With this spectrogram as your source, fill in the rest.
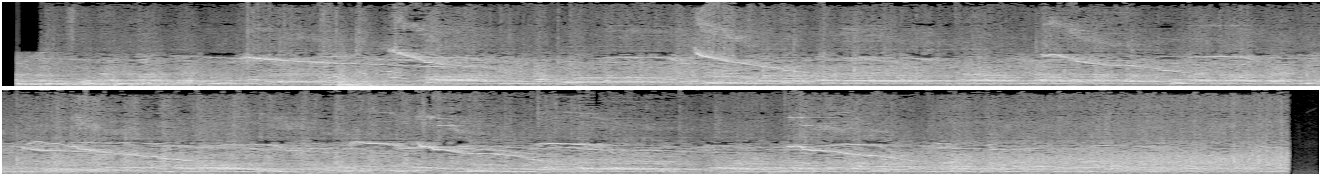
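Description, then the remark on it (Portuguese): A huge crowd of Benfica supporters chants together in a stadium during a football match, taunting rivals Sporting, a loud, unbroken roar of sung voices lasting throughout, with shrill whistles repeatedly cutting through above the chorus. “a torcida do Benfica canta que na final da taça o Very Light é o que fudeu.”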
